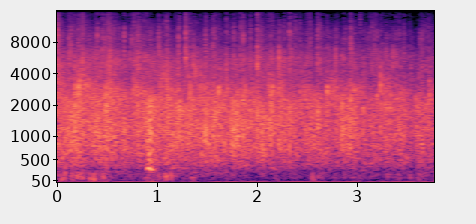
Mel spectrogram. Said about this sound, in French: Vous pouvez l'applaudir si vous souhaitez.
